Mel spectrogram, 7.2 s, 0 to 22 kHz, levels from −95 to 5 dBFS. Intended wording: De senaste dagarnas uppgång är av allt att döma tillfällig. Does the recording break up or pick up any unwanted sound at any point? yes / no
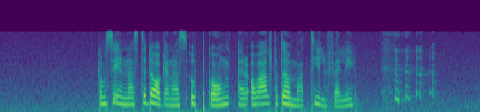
yes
